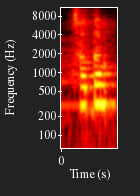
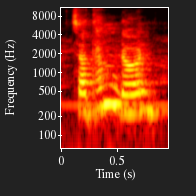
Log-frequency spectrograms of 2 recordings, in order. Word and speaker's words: Chatham: Name of that island is Chatham Island. Look at the spelling: Chatham. Chatham Island. Island deeper. Chatham, not Chatham. Chatham Island. Okay. Then pronounce it Chatham.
